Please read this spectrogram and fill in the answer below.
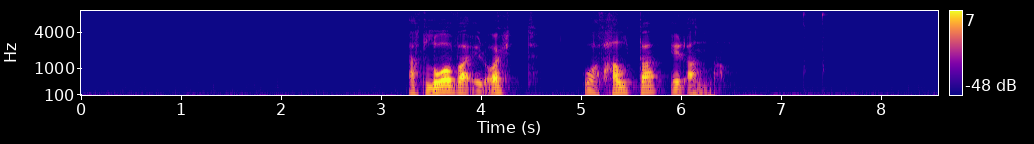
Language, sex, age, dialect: Faroese, male, 36-60, Norðurstreymoy/Eysturoy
